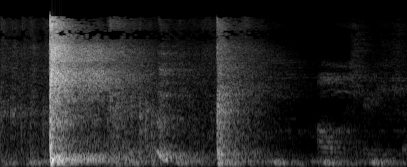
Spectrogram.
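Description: A loud, sharp hand clap about half a second in, echoing in a large hard-floored room, followed about two seconds in by a second sharp smack.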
